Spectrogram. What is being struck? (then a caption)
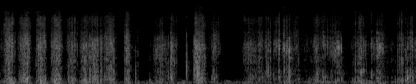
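Two-layer kitchen sponge with abrasive scouring pad and foam. A rectangular two-layer kitchen sponge, with a green abrasive scouring pad on yellow foam, is scratched across the green pad with long nails and fingertips. Rapid, dry, bright scratching and crinkling strokes come in quick bursts with short pauses between them.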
